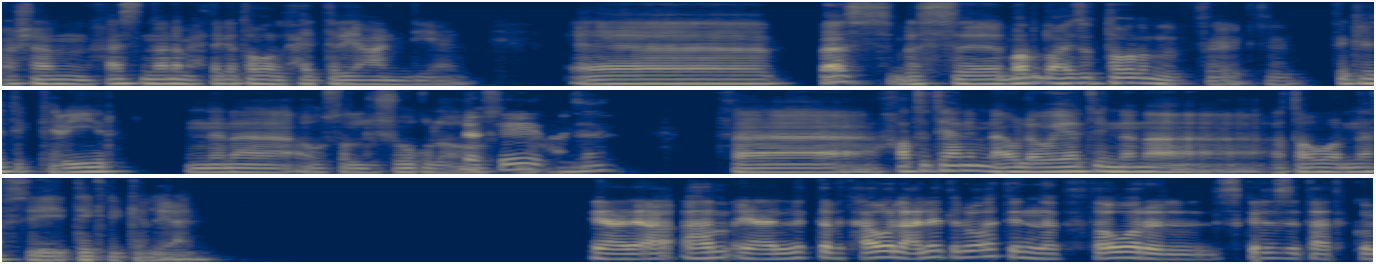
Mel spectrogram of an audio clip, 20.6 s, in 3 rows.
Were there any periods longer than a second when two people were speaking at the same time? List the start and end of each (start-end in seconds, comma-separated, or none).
none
